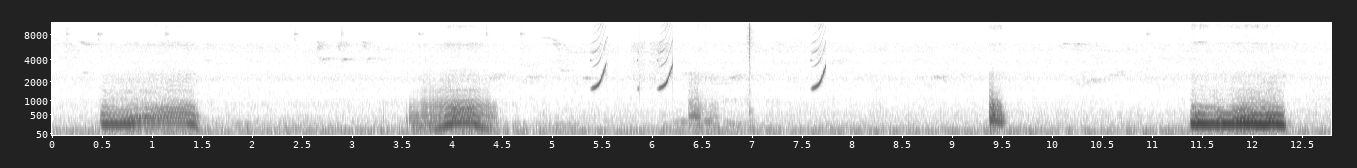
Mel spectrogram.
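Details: Myu, a female brown-and-white Scottish Fold born 23 February 2009, snores while asleep: loud buzzy harmonic snores of about a second each, at irregular gaps, with shorter fainter snorts and a few faint high rising chirps between them.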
